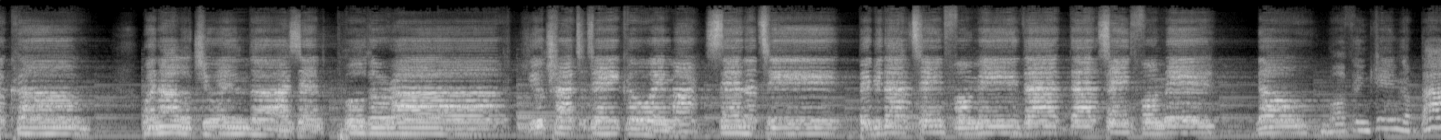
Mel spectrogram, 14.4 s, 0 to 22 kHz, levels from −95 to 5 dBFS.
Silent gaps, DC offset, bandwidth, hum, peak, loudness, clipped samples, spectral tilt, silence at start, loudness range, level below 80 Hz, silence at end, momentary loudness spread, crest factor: none; under 0.1%; 19 kHz; none; 0 dBFS; -16 LUFS; under 0.1%; -3.5 dB/octave; 0 s; 2 LU; -44 dBFS; 0 s; 11 LU; 16 dB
